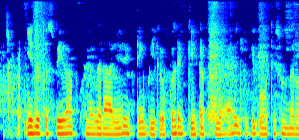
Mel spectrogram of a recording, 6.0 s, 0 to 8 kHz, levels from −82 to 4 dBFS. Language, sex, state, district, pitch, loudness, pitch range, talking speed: Hindi, male, Uttar Pradesh, Budaun, 140 Hz, -18 LUFS, 130-150 Hz, 220 wpm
